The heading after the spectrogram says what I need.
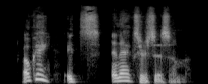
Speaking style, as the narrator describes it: Ryan shifted uncomfortably before blurting out

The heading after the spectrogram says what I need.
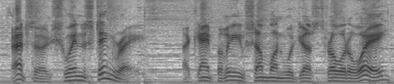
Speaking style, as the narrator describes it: he muttered

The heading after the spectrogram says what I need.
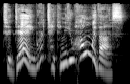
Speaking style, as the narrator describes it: exclaimed Emily

